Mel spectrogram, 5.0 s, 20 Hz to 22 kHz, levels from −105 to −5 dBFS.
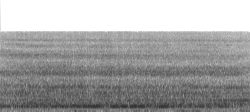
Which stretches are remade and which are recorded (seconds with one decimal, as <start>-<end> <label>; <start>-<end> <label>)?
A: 0.0-5.0 recorded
